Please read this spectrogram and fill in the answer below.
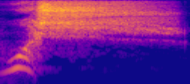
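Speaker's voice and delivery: usual speaking voice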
